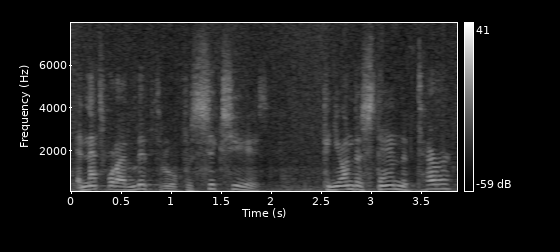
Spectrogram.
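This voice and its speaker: A man's voice: high-pitched, lively intonation, normal speed, dark tone. An actor playing a haunted, guilt-ridden man confessing his fear of death, intense and brooding in the manner of 1950s television drama. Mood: haunted dread. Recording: muffled, noisy old television soundtrack.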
